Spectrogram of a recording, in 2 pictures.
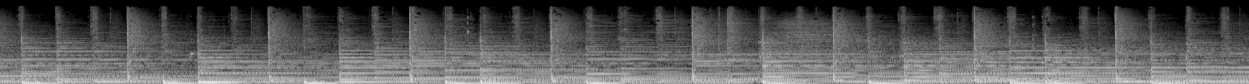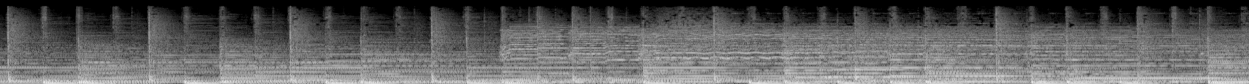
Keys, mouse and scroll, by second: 3.0 Tab, 3.1 Tab, 3.6 scroll up 1, 3.9 Tab, 4.2 middle click, 5.1 Tab, 5.9 KP_3, 6.5-7.1 shift+middle drag, 7.1 Tab, 7.6 /, 8.3 KP_3, 8.6 Tab, 8.9 click, 9.2-10.0 scroll down 1, 10.0 click, 10.2-11.0 scroll up 1, 11.0 click, 11.9 scroll down 1, 13.1 Tab, 13.6 shift+middle click, 14.4 scroll up 2, 15.5 alt+z, 16.1 shift+middle click, 16.4 click, 17.0-17.4 scroll down 2, 17.4 g, 20.4 scroll down 2, 20.5 middle click, 21.3 click, 21.7 g, 22.6 Tab, 22.8 middle click, 23.1 Tab, 23.3 middle click, 23.8 alt+z, 24.1 Tab, 24.3 drag, 24.5-24.9 middle drag.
